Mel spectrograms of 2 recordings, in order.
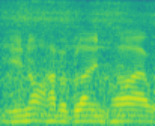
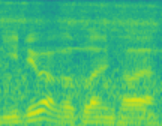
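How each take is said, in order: First: You do NOT have, with not leaned on and held; flat denial, not pushed; stress on not. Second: You do HAVE, with have leaned on and held; grudging correction, have stressed. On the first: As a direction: insist on the word not. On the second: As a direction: concede by hitting the word have. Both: Real, not acted. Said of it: "I stand corrected".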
